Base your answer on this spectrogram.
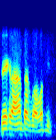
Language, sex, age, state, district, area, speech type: Telugu, male, 60+, Andhra Pradesh, Eluru, rural, conversation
